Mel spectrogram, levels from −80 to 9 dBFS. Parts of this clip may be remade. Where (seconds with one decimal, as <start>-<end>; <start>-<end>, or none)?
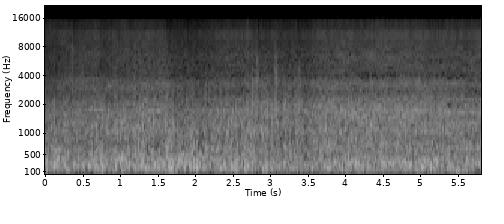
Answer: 0.0-1.1; 2.8-3.2; 4.0-5.8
